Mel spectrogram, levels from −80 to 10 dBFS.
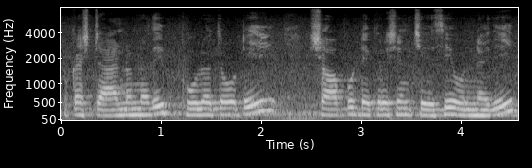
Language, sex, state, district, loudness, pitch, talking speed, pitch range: Telugu, male, Telangana, Mahabubabad, -12 LUFS, 165 Hz, 120 wpm, 160-180 Hz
